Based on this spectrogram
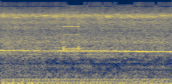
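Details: Nissan Altima race car just after the unplugged alternator was reconnected, now charging with no flickering lights: even, steady idle with a smooth low hum and no misses, knocks or rattles; normal idle.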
